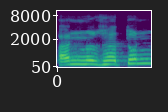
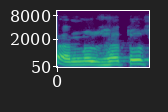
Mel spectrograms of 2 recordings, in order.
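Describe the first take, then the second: First: The word ends with an added n sound. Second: The word ends on a vowel without n. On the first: The speaker calls it wrong. "गलत हो जाता" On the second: The speaker calls it right. "सही है"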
